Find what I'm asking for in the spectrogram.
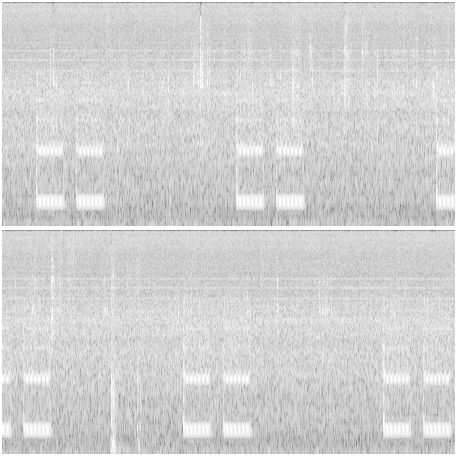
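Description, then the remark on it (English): A telephone ringing tone heard down the line: steady double-pulse burrs repeating about every three seconds, five cycles in all, with a single sharp click midway and no talking. “Phone then.”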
